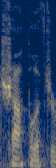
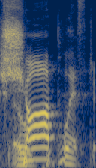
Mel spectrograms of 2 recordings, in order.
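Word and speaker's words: Choplifter: shop, like helicopter. Chop, like CH. Shoplifter.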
